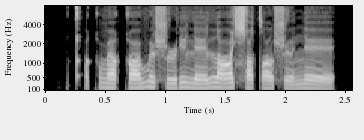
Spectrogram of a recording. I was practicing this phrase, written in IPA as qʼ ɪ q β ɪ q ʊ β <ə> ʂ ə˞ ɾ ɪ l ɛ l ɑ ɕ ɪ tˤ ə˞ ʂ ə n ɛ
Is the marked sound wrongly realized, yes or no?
no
